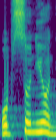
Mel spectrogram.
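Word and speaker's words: ὀψώνιον: 여러분 여기에서 말하는 삭이라는 말은 뭐냐면 옵소니온, 이렇게 발음을 하는데 이거는 군인이 받는 월급을 말하는 거예요.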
